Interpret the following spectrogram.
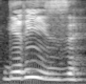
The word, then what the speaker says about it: grise: gris لا تنطق S لأنها جاءت في الأخير، لكن عندما نضيف E للمؤنث grise تصبح grise لأنها جاءت بين ساكنين I و E entre deux voyelles I E.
